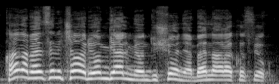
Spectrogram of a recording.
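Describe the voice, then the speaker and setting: A man hosting a gaming channel, giving casual let's-play commentary in an excitable way, often swearing and yelling at the game. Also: very high voice, rapid-fire.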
